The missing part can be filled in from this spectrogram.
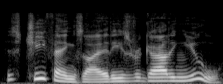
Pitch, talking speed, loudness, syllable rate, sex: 165 Hz, 160 wpm, -16 LUFS, 4.7 syllables/s, male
